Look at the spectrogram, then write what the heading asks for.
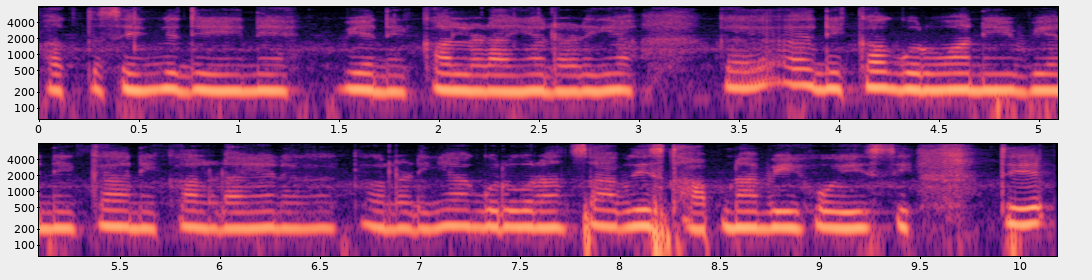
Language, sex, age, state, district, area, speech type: Punjabi, female, 18-30, Punjab, Barnala, rural, spontaneous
